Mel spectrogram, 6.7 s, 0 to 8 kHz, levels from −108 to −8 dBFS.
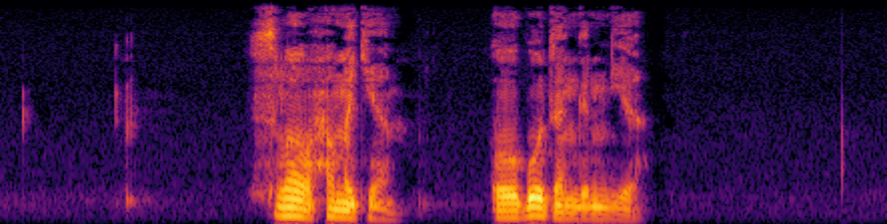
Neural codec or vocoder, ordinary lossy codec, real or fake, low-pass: none; Opus, 64 kbps; real; 7.2 kHz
